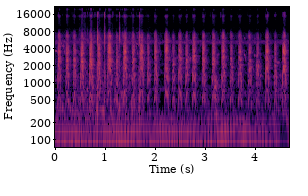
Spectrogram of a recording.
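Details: Free-roaming tame male chukar, a domestic desi bird released outside, delivering a fast, even chain of about twenty-eight hard chuk notes in under five seconds, each note bright and clipped.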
